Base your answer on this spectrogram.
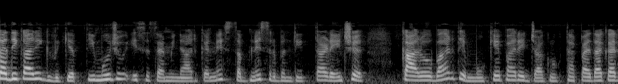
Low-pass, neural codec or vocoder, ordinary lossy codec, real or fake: none; none; none; real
